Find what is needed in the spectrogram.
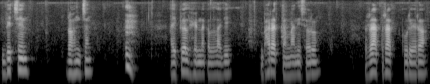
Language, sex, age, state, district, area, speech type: Nepali, male, 30-45, West Bengal, Kalimpong, rural, spontaneous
